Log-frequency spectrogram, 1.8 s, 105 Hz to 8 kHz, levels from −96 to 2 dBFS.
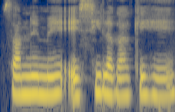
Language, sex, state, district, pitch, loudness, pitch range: Hindi, female, Arunachal Pradesh, Longding, 210 Hz, -14 LUFS, 200-215 Hz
